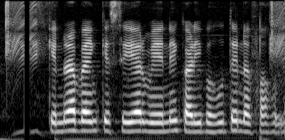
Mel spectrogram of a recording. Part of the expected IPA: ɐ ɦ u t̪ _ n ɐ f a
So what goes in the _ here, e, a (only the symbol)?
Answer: e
